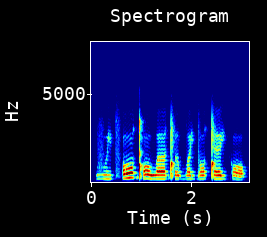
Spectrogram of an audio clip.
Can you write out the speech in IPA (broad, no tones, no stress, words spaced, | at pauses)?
vɯjt͡sʼɔǃʼɔ wɐǃʼə bɐjdɔǃɛjkɔ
